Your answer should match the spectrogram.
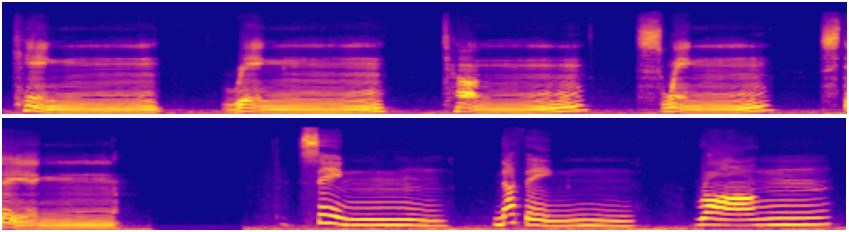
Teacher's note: The NG is a voiced tonguebacked soft pallet nasal consonant. So sing with the back of the tongue in contact with the soft pallet. · So sing with the back of the tongue in contact with the soft pallet. Back of the tongue to the soft pallet vibration coming through the nose. Feel a twangy nasal resonance.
